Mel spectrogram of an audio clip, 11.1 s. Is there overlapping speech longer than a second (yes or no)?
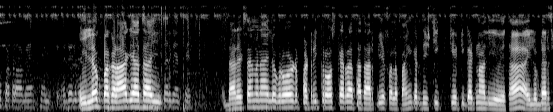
yes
